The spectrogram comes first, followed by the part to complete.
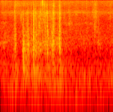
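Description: A few light clicks of rough native copper pieces knocking together as a gloved hand picks them off a wire-mesh screen, with a bird calling in the background.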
